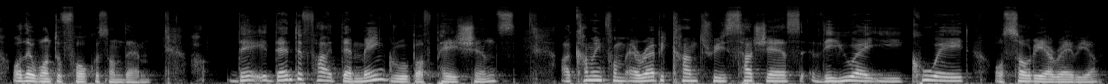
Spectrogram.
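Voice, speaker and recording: Mellow-voiced German man presenting. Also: a little high. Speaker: digital advertising consultant and doctor. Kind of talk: scripted presentation voice-over.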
